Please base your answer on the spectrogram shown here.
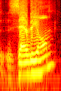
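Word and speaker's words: Xerrion: There was Zerion, spelled with an X, X-E-R-R-I-O-N.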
